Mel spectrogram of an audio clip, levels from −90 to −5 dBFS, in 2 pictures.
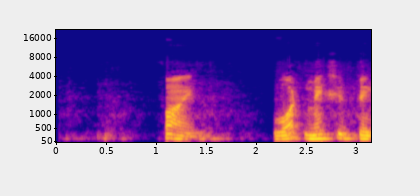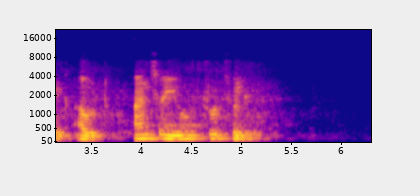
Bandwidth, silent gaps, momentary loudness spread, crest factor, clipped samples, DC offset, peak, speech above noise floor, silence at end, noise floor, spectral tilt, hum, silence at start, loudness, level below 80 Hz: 5.2 kHz; none; 13 LU; 18 dB; under 0.1%; under 0.1%; 0 dBFS; 59 dB; 1.1 s; -74 dBFS; -9 dB/octave; none; 0.5 s; -16 LUFS; -52 dBFS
